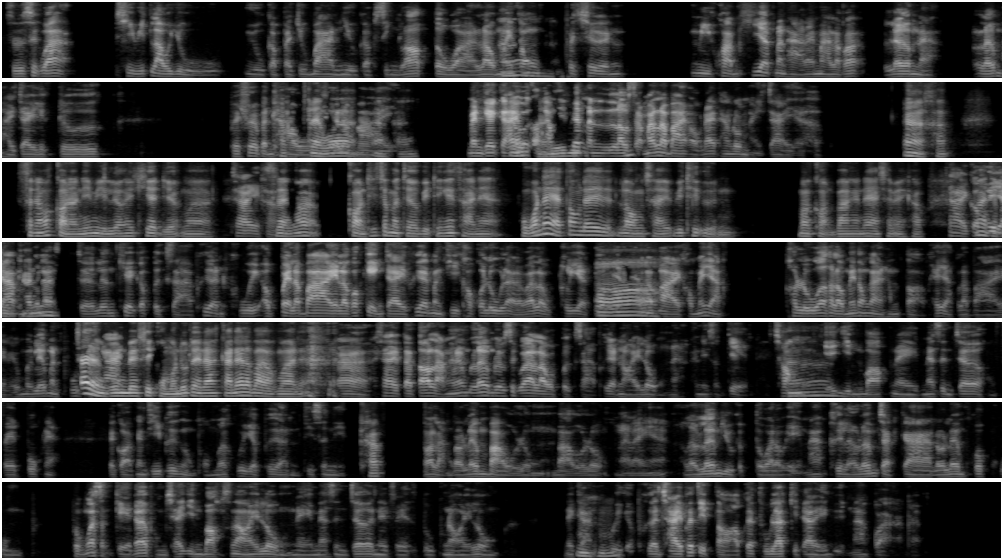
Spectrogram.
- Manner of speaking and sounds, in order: other background noise; "คล้าย ๆ" said as "ก๊าย ๆ"; in English: "Breathing Exercise"; tapping; chuckle
- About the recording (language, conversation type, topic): Thai, podcast, คุณจัดการความเครียดในชีวิตประจำวันอย่างไร?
